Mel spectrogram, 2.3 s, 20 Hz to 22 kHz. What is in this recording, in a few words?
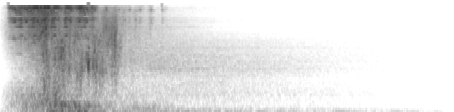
webground fire; arachne; smite; arachne skin9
